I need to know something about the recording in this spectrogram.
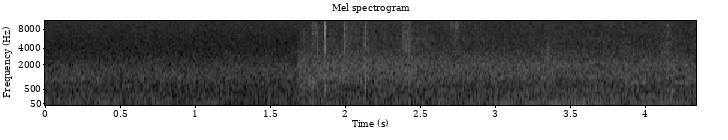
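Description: Outdoor street ambience: a steady low rumble that turns louder and hissier, with a few sharp clicks, just under two seconds in.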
